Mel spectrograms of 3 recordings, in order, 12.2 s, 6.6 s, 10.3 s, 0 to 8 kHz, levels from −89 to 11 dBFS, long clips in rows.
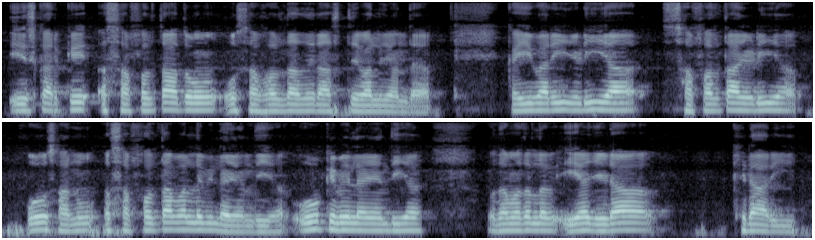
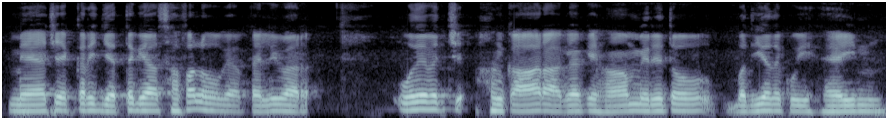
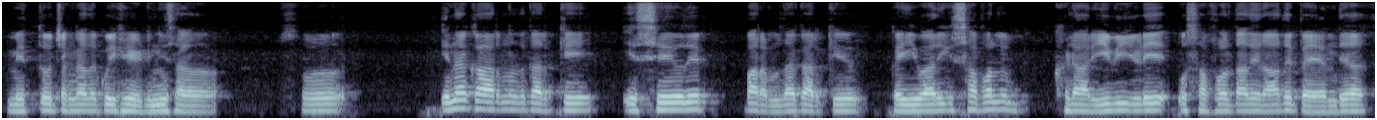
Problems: none marked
